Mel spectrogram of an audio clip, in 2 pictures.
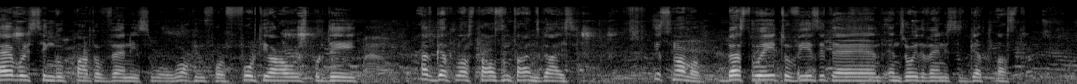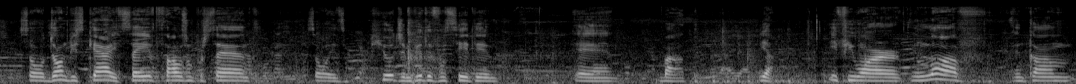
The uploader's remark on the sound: In the early morning 6:30am sunrise while listening to the morning tolling bells. The square was empty, waiting to be filled with residence and tourists - mostly tourists. Record our conversation while sitting outside of a cafe that is his go-to.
